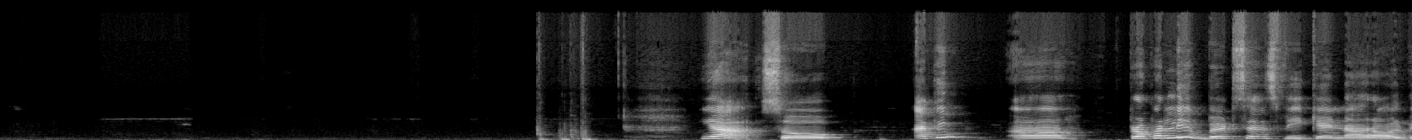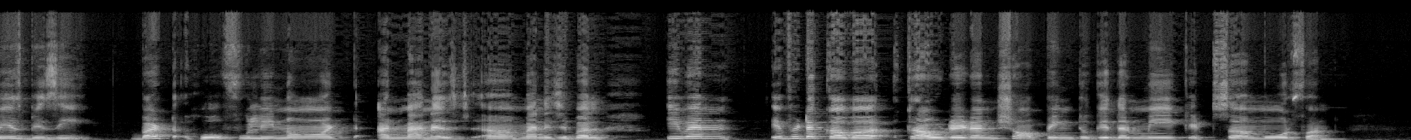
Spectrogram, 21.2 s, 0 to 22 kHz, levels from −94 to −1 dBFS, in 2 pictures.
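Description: No technical faults can be heard anywhere in the recording.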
